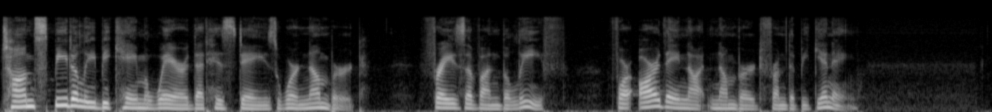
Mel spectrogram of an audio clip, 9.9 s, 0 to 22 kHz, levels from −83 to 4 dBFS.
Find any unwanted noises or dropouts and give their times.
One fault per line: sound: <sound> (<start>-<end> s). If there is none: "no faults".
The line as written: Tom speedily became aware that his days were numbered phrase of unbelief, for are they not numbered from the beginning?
no faults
